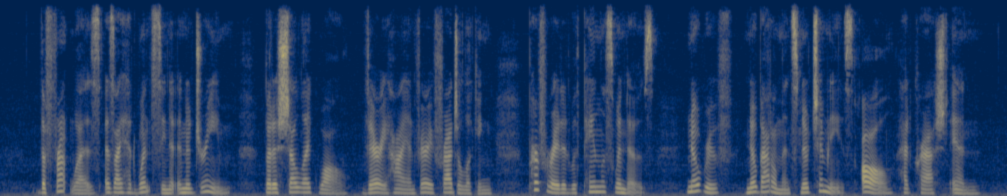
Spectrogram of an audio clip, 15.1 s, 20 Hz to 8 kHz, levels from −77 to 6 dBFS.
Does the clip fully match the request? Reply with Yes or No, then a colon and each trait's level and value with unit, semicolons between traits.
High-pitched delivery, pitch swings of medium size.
No: medium, 170 Hz; average, 3.6 semitones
